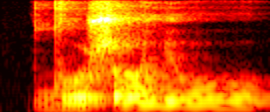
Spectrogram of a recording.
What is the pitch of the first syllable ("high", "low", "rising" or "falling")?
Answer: high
